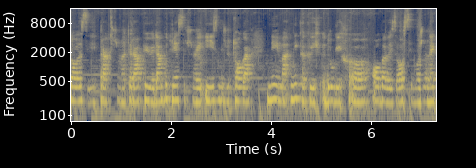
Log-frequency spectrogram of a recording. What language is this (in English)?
Croatian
